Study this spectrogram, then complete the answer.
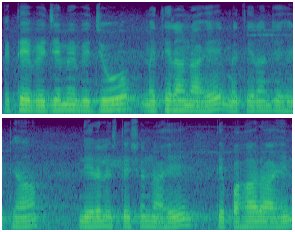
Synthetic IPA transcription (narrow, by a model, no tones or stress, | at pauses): ɪt̪ʰeʋeːd͡ʑemẽʋɪd͡ʑomeːt̪ʰeːɾaːnaːɦemeːt̪ʰeːɾaːnd͡ʑeːɦeːʈʰijã | neːɾəlɪsʈeːʃənaːɦeɪt̪epɐɦaːɾaːɦɪnɪ̆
